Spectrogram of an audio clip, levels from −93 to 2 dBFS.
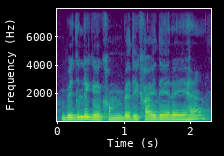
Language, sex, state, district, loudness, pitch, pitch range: Hindi, male, Uttar Pradesh, Saharanpur, -14 LUFS, 145 Hz, 135-155 Hz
